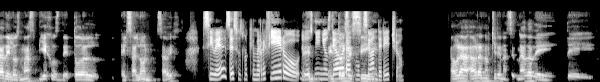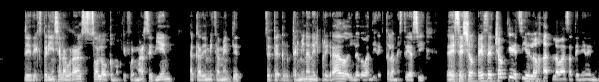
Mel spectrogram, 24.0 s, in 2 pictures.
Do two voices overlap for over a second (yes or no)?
yes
